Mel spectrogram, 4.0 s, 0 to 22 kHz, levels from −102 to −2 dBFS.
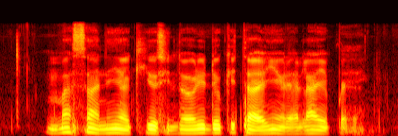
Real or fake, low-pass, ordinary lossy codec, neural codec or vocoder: real; 10.8 kHz; none; none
